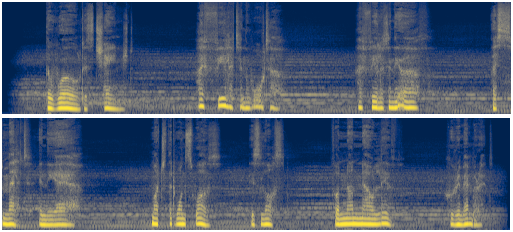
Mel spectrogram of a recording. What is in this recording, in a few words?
epic soft wistful fantasy powerful; galadriel lord of the rings; cate blanchett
